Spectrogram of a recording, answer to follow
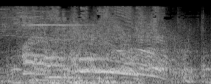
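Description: A loud, drawn-out battle cry that falls steadily in pitch over about a second and a half as she attacks with a pair of blades.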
